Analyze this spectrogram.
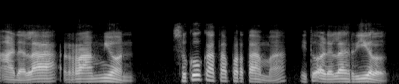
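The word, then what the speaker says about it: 라면: diakhiri dengan n nah penulisannya berarti menjadi seperti ini ramion dibacanya ramion ramion Ya heeh tapi tulisannya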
